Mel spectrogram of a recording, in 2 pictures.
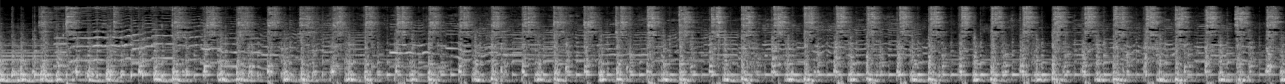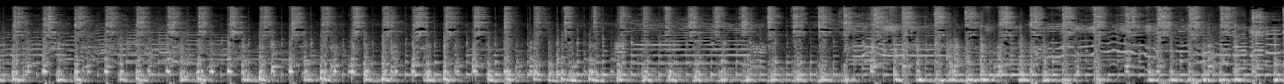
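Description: Traditional Tamil festival drums beating a fast, steady rhythm over a held droning note, accompanying a possession dance.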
